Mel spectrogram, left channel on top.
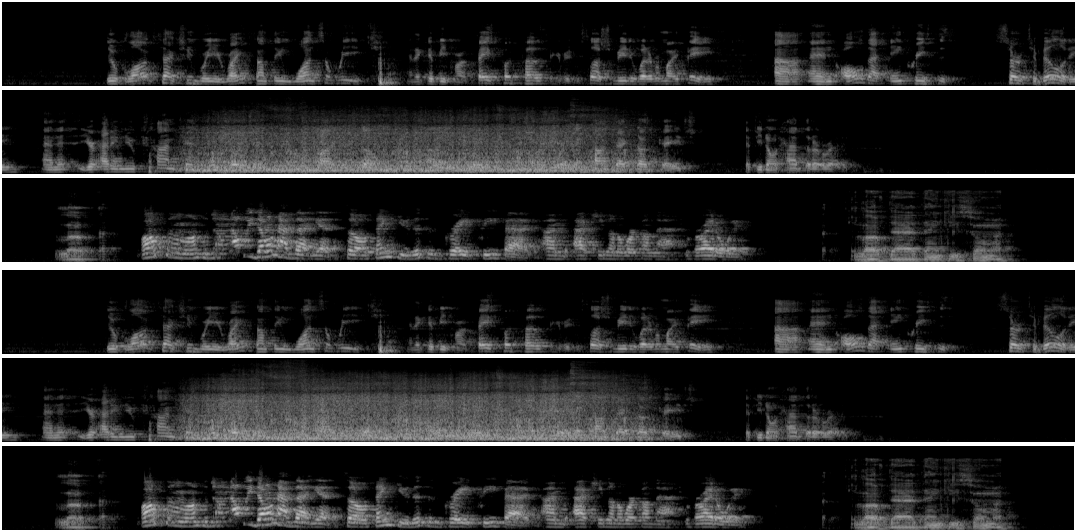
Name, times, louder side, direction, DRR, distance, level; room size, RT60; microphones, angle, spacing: voice 1, 1.0-7.1 7.7-9.5 9.9-10.9 11.1-14.5 15.0-17.7 18.3-19.2, left 1 dB, 20° left, 6 dB, 1.4 m, -34 dB
Train, 12.4-17.4, right 2 dB, 25° right, 0.8 m, -29 dB
voice 2, 22.0-22.5 29.9-31.5, right 1 dB, 5° right, 5 dB, 2.2 m, -33 dB
voice 3, 22.8-28.9, right 2 dB, 50° right, 5 dB, 2.7 m, -28 dB
18.0 x 13.5 x 3.1 m, 0.35 s
head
